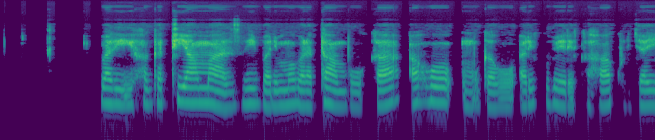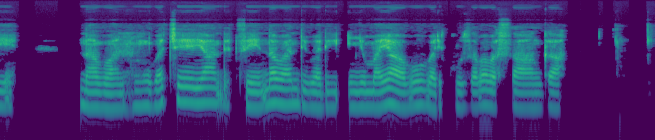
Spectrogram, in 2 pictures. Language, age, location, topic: Kinyarwanda, 50+, Nyagatare, agriculture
